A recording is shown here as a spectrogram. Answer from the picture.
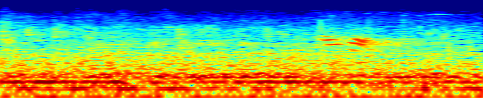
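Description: A child's brief high squeak with a bending pitch, about three-quarters of the way through, over a steady low hum in the hall.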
